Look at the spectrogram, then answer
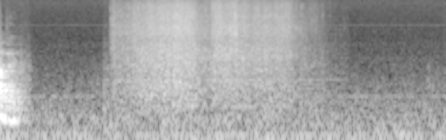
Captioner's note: plastic bag rustles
